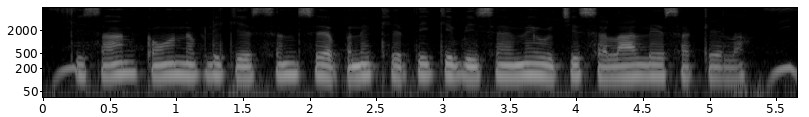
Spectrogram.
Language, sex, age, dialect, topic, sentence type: Bhojpuri, male, 18-24, Western, agriculture, question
